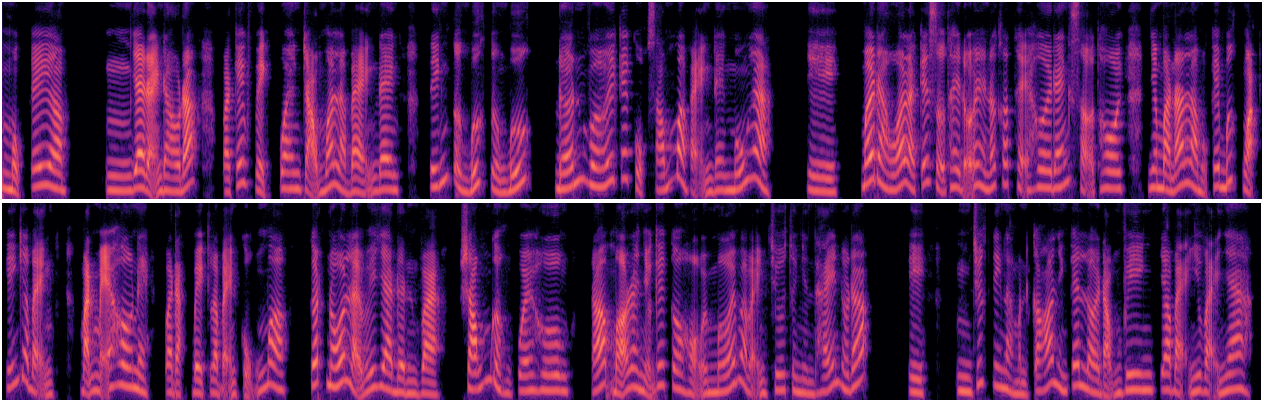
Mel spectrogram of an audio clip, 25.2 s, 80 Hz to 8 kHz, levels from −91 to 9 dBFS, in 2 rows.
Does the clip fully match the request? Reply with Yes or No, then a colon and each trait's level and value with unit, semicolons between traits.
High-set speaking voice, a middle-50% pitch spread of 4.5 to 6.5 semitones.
Yes: high, 235 Hz; average, 5.2 semitones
